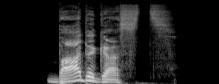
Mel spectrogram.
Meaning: genitive singular of Badegast
- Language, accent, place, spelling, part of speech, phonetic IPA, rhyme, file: German, Germany, Berlin, Badegasts, noun, [ˈbaːdəˌɡast͡s], -aːdəɡast͡s, De-Badegasts.ogg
